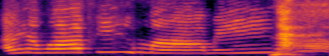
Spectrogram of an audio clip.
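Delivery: put-on cat voice, very high and very slow. Speaker shows how she imagines her cat talking to her, in a pretend cat voice. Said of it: "I have like their pretend voice talk to me".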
